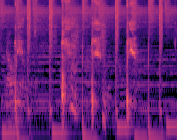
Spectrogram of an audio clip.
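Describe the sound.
A few harsh coughs and throat clearings from someone smoking marijuana, coming in uneven bursts over a low steady hum.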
